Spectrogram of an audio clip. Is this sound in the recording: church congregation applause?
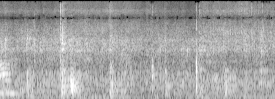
no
